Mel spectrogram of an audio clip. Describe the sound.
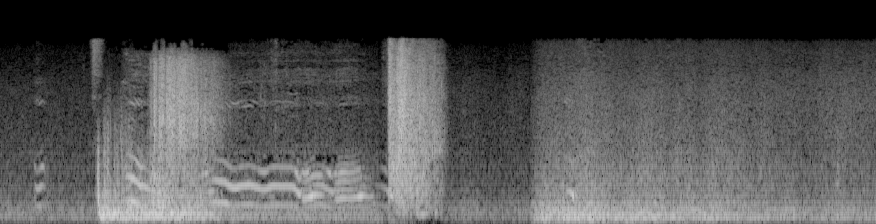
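Deep booming blasts of a ship's cannon firing on the captain's order: a few heavy, loud bursts, then a long sustained rushing rumble that fills the rest.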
